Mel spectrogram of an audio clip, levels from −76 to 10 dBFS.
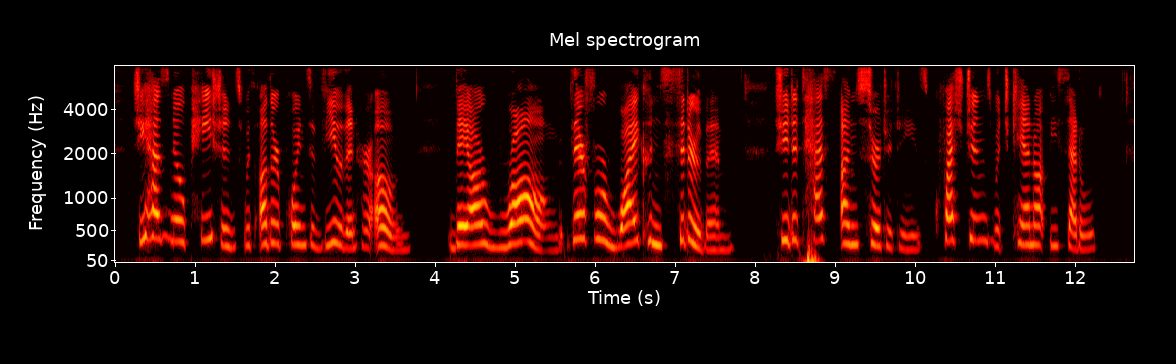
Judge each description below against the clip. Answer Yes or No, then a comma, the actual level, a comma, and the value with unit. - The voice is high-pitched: Yes, very high, 290 Hz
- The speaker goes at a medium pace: No, slow, 125 wpm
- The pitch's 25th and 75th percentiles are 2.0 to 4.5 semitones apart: No, wide, 5.5 semitones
